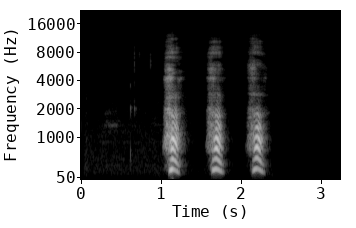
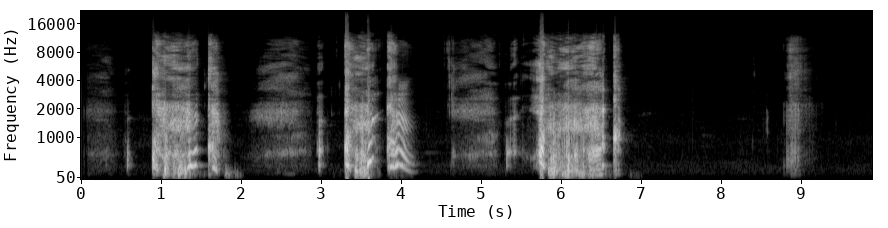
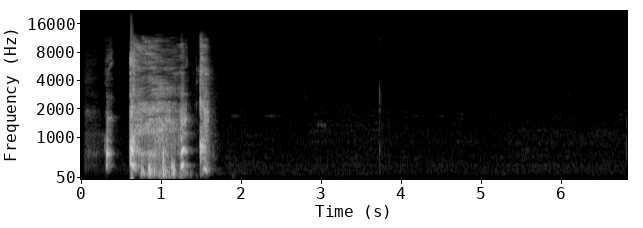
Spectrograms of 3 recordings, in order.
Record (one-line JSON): {"exhalation_length": "3.2 s", "exhalation_amplitude": 29684, "exhalation_signal_mean_std_ratio": 0.26, "three_cough_length": "9.9 s", "three_cough_amplitude": 32768, "three_cough_signal_mean_std_ratio": 0.38, "cough_length": "6.8 s", "cough_amplitude": 32768, "cough_signal_mean_std_ratio": 0.23, "survey_phase": "beta (2021-08-13 to 2022-03-07)", "age": "18-44", "gender": "Female", "wearing_mask": "No", "symptom_cough_any": true, "symptom_runny_or_blocked_nose": true, "symptom_shortness_of_breath": true, "symptom_sore_throat": true, "symptom_fatigue": true, "symptom_fever_high_temperature": true, "symptom_headache": true, "symptom_other": true, "smoker_status": "Never smoked", "respiratory_condition_asthma": false, "respiratory_condition_other": false, "recruitment_source": "Test and Trace", "submission_delay": "2 days", "covid_test_result": "Positive", "covid_test_method": "LFT"}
